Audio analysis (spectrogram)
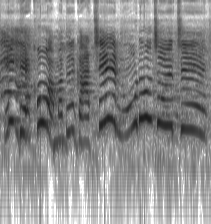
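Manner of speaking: put-on high, slow showing-off kid voice; proud child. Child showing mummy noodles on the tree, high and proud.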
